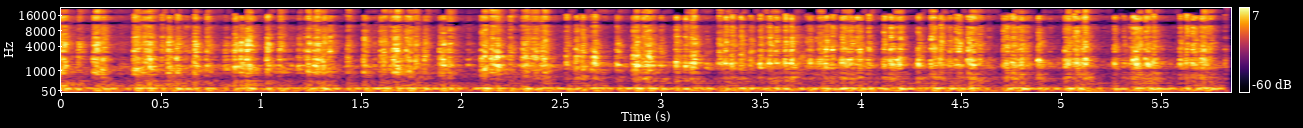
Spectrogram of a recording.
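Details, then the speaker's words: Ford Mustang "Turdzilla", 3V engine swap project with AEM wideband wired in, started up and runs good: deep, loud V8 rumble with lumpy but steady beat and a few throttle blips, strong and even, no knocking. "So yeah, let's just start the old girl up. Runs good."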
